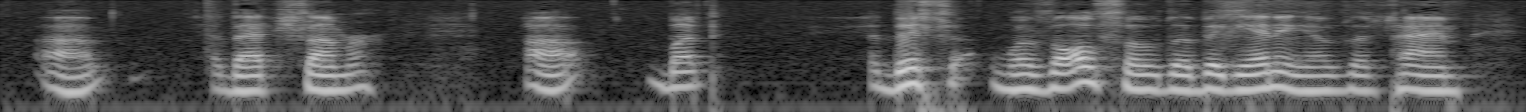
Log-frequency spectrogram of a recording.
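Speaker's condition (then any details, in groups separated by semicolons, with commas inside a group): Parkinson's; tremors as early symptom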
